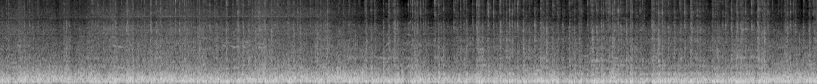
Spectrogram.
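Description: Drag car engine idling at the starting line while staged, a steady low rumble with no revving.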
